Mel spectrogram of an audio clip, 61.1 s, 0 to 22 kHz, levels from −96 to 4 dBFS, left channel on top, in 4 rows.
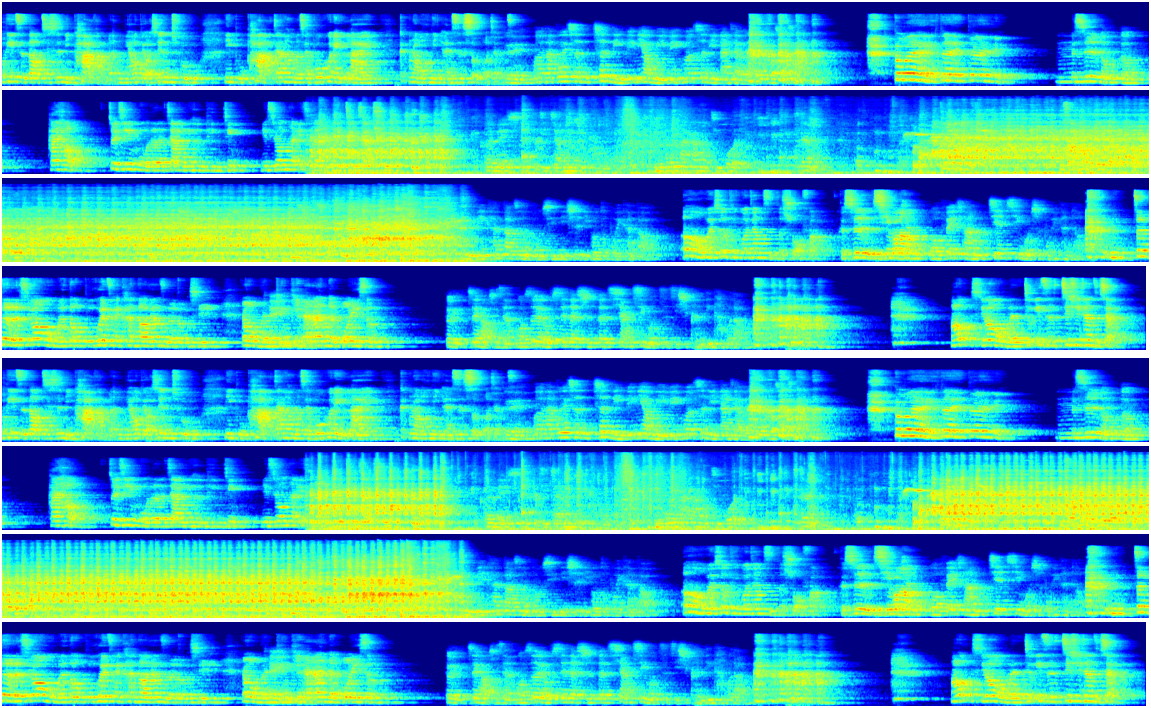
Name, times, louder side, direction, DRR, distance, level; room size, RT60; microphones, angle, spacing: voice 1, 0.0-5.0 5.3-6.7 9.9-10.9 11.5-13.4 14.3-14.8 15.9-16.4 16.7-18.5 18.7-20.9 25.9-26.3 26.7-26.8 27.8-28.3 29.4-31.4 39.7-41.5 41.8-42.8 45.0-51.0 55.9-56.8 57.8-58.1 58.5-60.7, equal, 60° left, -3 dB, 1.0 m, -28 dB
voice 2, 6.7-10.8 14.0-15.1 19.5-19.7 21.7-23.6 24.0-25.2 25.9-26.1 29.5-29.7 32.3-34.0 34.4-39.3 42.2-45.0 49.4-50.0 51.8-55.8 57.7-58.0, equal, 15° left, -8 dB, 1.4 m, -34 dB
sound 1, 19.3-36.8, right 4 dB, 40° right, 0.4 m, -23 dB
4.2 x 3.6 x 2.4 m, 1.2 s
head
